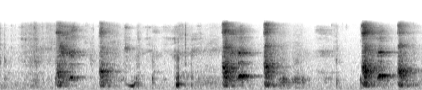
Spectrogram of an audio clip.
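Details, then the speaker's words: A young girl coughs repeatedly in the background of a small room, with about seven short, harsh cough bursts in irregular clusters. This is a cough. "Voilà, désolée, vous entendez ma fille tousser derrière."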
